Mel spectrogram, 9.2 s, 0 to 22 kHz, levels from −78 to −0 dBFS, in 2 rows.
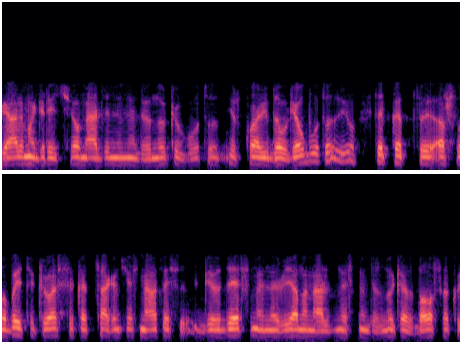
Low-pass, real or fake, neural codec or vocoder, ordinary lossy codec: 3.6 kHz; fake; codec, 16 kHz in and 24 kHz out, 2.2 kbps, FireRedTTS-2 codec; Opus, 64 kbps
